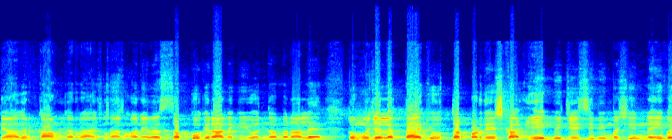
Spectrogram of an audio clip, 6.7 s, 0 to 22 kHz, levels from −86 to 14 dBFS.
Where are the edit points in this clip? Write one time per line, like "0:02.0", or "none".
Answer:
0:01.1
